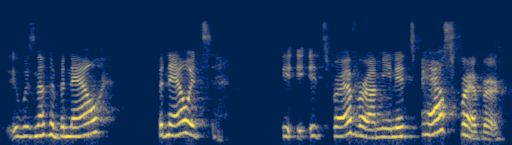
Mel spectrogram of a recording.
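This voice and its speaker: An actress playing an anxious, devoted daughter in a theatrical monologue, speaking haltingly and emotionally. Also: female voice, sits high, lively intonation, a bit bright. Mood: wistful. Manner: halting, repeating words, emotional. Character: anxious, devoted Southern daughter kept from her mama's bedside.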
